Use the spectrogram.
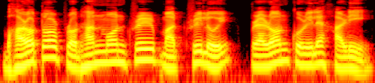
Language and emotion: Assamese, neutral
